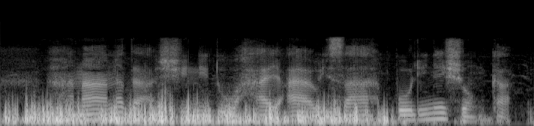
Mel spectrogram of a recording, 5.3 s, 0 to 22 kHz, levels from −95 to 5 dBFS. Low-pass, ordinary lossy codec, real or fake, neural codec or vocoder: 7.2 kHz; AAC, 48 kbps; real; none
